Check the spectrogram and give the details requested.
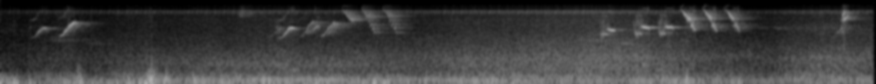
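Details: Double-collared seedeater songs of the peteleco and desejo styles, heard one after the other: bursts of quick, high, slurred chirps and short rising notes in clusters, separated by pauses over a faint low background rumble.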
